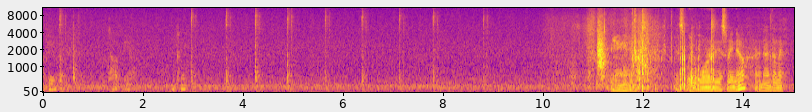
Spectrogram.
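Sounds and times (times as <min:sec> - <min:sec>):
faint clicks: 0:08.8 - 0:09.0.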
